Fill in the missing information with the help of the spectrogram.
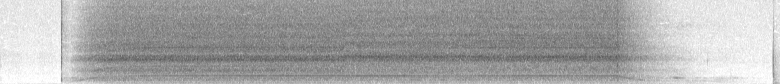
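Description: Handheld hair dryer switched on about half a second in, its motor rising in pitch to a steady blowing whir. About six seconds in it is switched off and winds down with a falling tone, and a single click follows near the end.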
